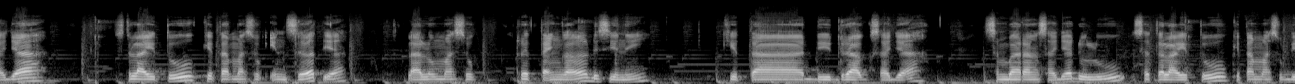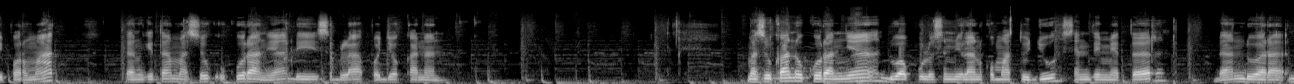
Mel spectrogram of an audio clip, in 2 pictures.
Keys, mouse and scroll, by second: 8.5-11.7 drag.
